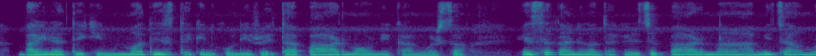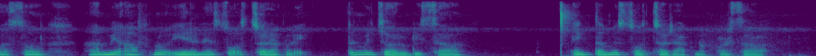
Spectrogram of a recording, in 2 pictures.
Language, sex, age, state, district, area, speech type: Nepali, female, 18-30, West Bengal, Kalimpong, rural, spontaneous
